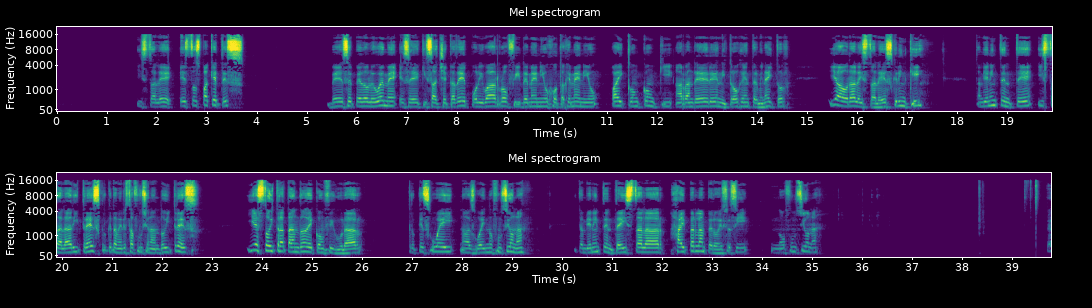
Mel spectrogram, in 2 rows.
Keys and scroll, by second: 36.3-37.6 typing, 38.8 Return.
